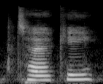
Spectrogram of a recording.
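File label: "turkey", British English; gcompris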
